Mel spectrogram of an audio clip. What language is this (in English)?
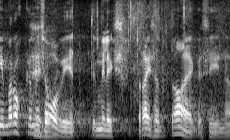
Estonian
